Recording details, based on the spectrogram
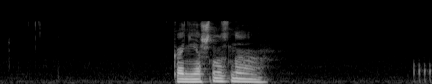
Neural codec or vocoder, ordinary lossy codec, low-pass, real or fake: none; none; none; real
